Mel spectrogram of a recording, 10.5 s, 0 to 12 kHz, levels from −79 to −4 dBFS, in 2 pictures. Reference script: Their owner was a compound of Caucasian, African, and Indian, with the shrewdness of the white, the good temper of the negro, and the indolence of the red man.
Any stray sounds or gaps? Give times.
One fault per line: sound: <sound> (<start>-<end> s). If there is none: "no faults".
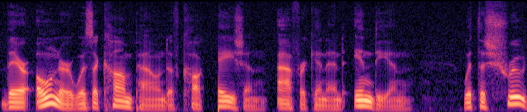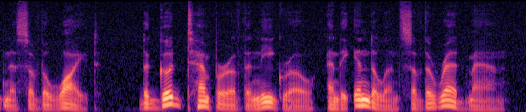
sound: dropout (2.0-2.2 s)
